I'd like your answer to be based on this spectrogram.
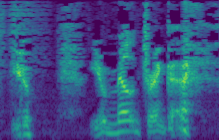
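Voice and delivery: raspy, soldier-like voice. Imagining a character drinking milk being taunted: generic Skyrim Stormcloak voice. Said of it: "the generic, like, Skyrim Stormcloak voice".

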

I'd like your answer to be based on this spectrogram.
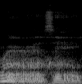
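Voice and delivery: very low, deep, chesty voice. Describing a prank plan involving masks, saying the line in a Batman voice. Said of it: "then do the Batman voice".

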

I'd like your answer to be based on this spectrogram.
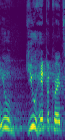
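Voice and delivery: harsh, scolding, berating tone, acted out. Retelling the gospel scene of Jesus berating the Pharisees: imitating Jesus yelling. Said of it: "He's just yelling at them".

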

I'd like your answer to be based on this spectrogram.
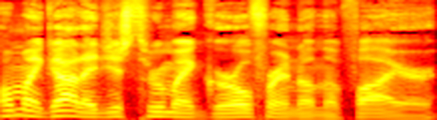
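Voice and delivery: ordinary delivery

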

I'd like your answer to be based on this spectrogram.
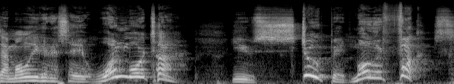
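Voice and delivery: play-acted enraged coach voice, swooping pitch. Retelling a coach throwing a chair before his speech: imitating angry coach Bill Friedel. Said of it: "throws a fucking chair, and says".

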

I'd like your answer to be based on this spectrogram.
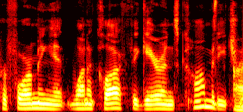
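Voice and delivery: usual speaking voice

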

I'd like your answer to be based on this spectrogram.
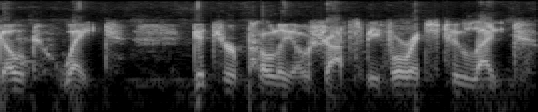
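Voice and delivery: urgent, low, gloomy voice-of-doom tv announcer. Recalling an early-1960s TV announcer, imitating a gloomy TV announcer. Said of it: "this gloomy voiced announcer. He was like the voice of doom".

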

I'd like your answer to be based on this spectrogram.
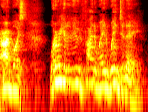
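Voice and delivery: big, loud, booming voice. Quoting his old manager's morning talk to the team, imitating a booming voice. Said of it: "in his booming voice".

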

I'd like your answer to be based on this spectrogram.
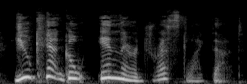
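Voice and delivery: put-on yelling, called out loud. Retelling a friend yelling from a car window: imitating a friend yelling. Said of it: "a friend of mine's yelling out the window".

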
